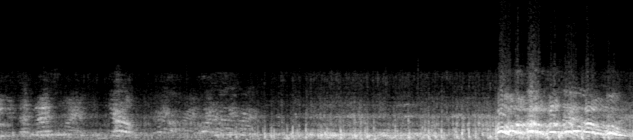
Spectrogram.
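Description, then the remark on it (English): A bridge collapses as a man rides across on horseback, in a rumbling, chaotic roar that builds steadily, then bursts into a louder crash of splintering near the end, with hoofbeats and shouting voices mixed underneath. “Sheriff, it's falling down, just like he said.”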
